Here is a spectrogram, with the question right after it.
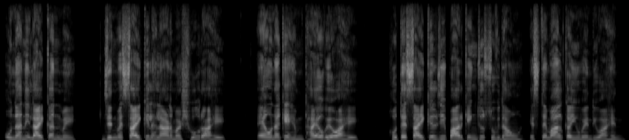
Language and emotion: Sindhi, neutral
